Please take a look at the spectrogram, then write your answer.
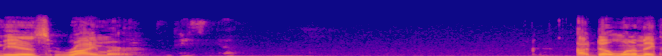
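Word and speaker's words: Reimer: your family name yes my family name is rimer i don't want to make a mistake could you please spell that sure that's r e i m e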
